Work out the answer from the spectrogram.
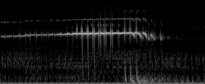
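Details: Bald eagle at a nest on a Saturday morning, January 27, 2024, as the father brings in fish and red meat to feed the eaglet: one thin, high whistled note climbs slowly, holds for over a second, then breaks off with a short flutter.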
